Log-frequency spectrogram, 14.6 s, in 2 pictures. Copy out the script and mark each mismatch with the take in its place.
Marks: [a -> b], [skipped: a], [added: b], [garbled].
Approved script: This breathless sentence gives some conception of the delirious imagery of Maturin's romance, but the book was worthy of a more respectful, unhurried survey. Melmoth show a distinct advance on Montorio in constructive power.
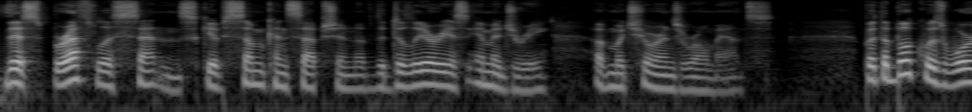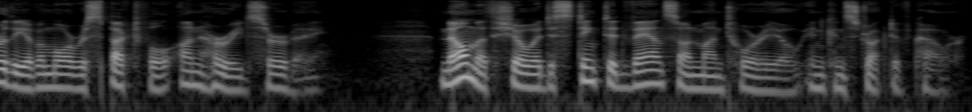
This breathless sentence gives some conception of the delirious imagery of Maturin's romance, but the book was worthy of a more respectful, unhurried survey. Melmoth show a distinct advance on Montorio in constructive power.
